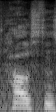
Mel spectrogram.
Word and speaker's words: Houston: So, we're coming up on this is East Hston Street. It is uh it is it is spelled the same way as Houston, the city in Texas, but it is pronounced H as in house.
